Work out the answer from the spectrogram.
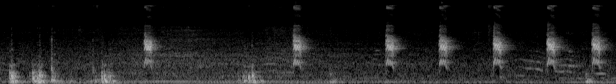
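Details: Grey-cheeked bulbul singing rough rasping phrases and sharp notes, used to train other songbirds: short harsh bursts repeated about twice a second, with low thumps and background hiss.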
